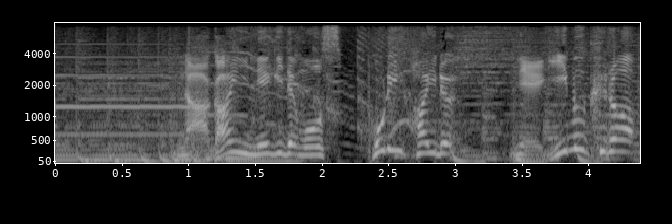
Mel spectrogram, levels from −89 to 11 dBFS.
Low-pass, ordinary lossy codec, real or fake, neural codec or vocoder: 7.2 kHz; none; real; none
